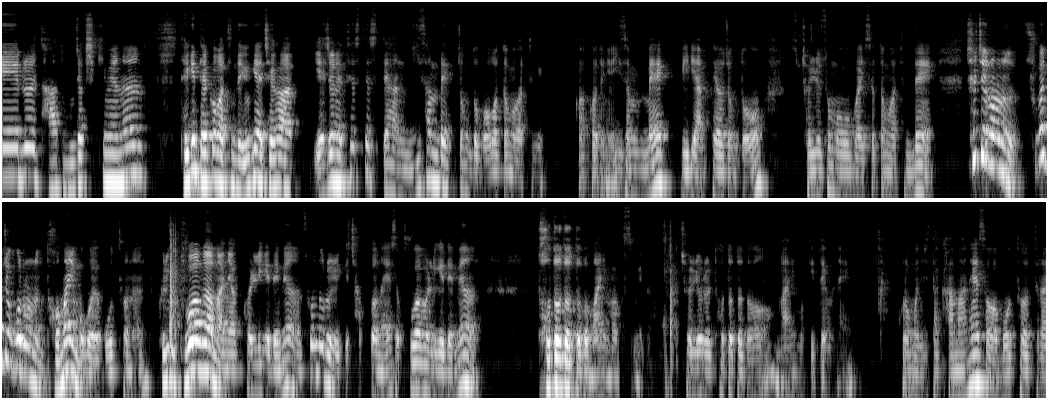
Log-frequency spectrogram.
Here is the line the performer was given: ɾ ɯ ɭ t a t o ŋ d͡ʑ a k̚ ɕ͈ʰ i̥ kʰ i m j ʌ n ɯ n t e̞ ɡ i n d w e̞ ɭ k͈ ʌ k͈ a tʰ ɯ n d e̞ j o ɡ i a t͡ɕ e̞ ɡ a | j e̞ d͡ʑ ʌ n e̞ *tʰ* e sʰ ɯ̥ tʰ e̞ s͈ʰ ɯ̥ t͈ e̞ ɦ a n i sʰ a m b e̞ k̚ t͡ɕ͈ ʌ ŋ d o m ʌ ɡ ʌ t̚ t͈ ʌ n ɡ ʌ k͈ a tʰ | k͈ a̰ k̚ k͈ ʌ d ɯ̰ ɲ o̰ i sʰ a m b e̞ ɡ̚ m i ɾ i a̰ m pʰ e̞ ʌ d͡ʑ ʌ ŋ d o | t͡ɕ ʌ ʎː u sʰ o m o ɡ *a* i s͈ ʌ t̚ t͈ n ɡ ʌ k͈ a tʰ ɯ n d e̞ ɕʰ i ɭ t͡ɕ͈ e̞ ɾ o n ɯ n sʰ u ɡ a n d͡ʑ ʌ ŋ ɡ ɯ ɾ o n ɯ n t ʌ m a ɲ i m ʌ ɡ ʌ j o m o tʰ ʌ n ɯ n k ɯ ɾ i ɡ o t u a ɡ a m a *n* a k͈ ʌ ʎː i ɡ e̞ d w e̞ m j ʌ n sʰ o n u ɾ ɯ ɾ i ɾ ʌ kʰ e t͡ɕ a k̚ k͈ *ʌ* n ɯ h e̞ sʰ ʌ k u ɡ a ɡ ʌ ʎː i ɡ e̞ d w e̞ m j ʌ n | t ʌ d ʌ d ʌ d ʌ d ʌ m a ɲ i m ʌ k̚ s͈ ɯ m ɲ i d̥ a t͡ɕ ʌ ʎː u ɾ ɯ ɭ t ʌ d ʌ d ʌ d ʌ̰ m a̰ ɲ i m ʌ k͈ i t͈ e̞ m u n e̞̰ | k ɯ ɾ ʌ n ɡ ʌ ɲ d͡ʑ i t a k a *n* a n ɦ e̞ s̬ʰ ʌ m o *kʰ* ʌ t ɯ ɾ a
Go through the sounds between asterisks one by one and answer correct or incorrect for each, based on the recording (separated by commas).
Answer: correct, correct, incorrect, correct, incorrect, incorrect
